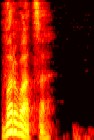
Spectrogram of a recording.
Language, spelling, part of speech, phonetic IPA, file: Russian, ворваться, verb, [vɐrˈvat͡sːə], Ru-ворваться.ogg
- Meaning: to rush into, to burst, to enter by force, violently or hurriedly, to intrude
